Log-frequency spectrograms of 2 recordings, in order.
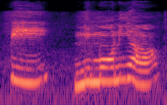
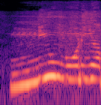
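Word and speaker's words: pneumonia: इस वर्ड में पी N combined है, ग्रुप्ड है, इसलिए पी इसमें साइलेंट होगा। इसे पी निमोनिया न पढ़ करके न्यूमोनिया पढ़ेंगे।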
